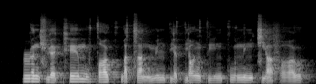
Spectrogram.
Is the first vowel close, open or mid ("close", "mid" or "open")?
mid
